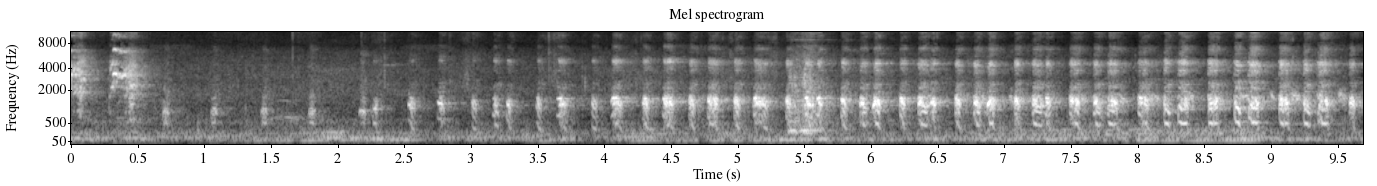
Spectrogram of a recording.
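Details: Hybrid chukar partridge, a captive bird kept for sale, in Tajikistan. Sparse notes first, then a long run of harsh, nasal chuck notes repeated about twice a second and growing louder and steadier.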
